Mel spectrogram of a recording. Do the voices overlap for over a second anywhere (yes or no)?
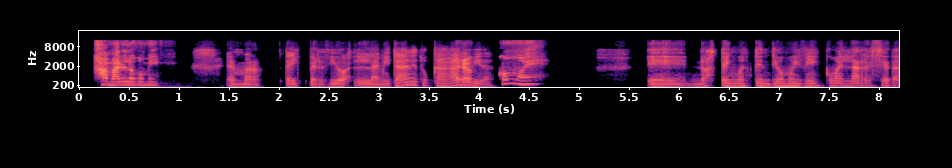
no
